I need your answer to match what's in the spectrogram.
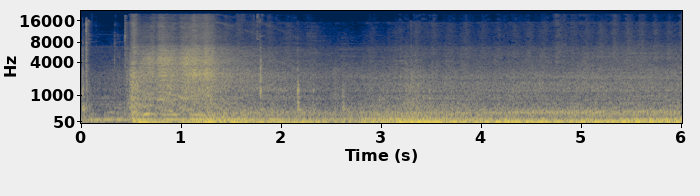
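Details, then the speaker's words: UMZ-4216 Evotech 2.7 Euro 4, 129,000 km: rough start then uneven idle with sharp irregular pops and ticking, cylinders 1 and 4 misfiring; likely cylinder 1 intake valve seat, firing back into the intake manifold. Valve seat knock with intake backfire. "это у нас первый цилиндр скорее всего седло впускного клапана потому что стреляет во впускной коллектор стреляет 2 вкусные коллектора и цокает короче и двигатель троит"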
